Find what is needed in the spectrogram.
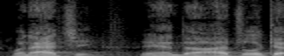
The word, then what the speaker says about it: Wenatchee: Is it Wachahatchee? How do you say that? Wenatchee. Wachahatchee-natchee. Wenatchee. Wenatchee.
